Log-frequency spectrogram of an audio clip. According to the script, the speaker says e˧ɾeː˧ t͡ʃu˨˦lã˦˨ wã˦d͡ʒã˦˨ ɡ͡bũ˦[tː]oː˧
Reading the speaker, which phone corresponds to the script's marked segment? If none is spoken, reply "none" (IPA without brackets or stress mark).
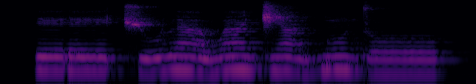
d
